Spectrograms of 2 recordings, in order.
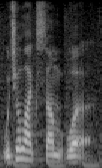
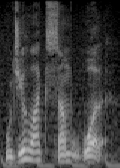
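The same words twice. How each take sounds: First: The t in 'water' is dropped. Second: The same.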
